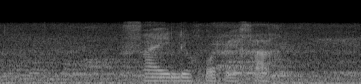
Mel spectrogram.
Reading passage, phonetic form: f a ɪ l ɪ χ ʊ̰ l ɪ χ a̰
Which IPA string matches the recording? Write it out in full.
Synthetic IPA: f a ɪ l ɪ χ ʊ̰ r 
